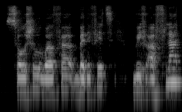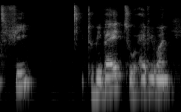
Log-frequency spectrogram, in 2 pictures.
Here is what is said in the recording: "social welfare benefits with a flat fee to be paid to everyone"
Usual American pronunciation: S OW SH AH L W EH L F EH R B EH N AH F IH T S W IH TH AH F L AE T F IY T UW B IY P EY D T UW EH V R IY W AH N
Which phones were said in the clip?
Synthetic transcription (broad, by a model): S OW SH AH L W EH L F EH B EH N AH F IH T S W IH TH AH F L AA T F IY T UW B IY B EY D T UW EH V R IY W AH N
